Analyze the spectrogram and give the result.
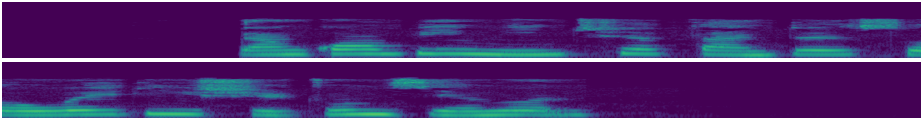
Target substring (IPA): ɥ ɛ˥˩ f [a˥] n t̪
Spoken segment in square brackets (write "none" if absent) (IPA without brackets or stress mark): a˨˩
